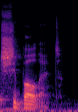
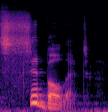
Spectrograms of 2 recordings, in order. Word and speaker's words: shibboleth: spies because the primates could not easily pronounce the shin in the word shibolet instead of shin they pronounced it sibolet using the sin sound and then judges 12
